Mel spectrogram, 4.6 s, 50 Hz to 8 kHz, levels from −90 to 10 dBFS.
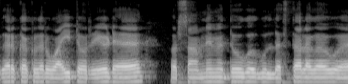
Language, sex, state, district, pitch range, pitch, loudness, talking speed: Hindi, male, Jharkhand, Ranchi, 110-115 Hz, 115 Hz, -14 LUFS, 205 wpm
